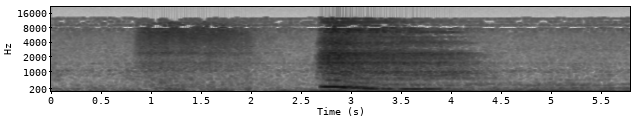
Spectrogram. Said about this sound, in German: Genau, lass uns gut mal zusammen ein bisschen atmen.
